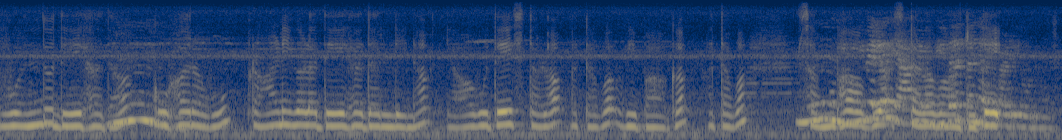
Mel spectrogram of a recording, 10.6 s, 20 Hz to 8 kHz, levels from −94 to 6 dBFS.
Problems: constant background noise, background conversations at intervals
